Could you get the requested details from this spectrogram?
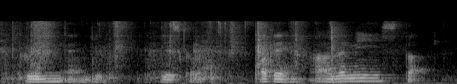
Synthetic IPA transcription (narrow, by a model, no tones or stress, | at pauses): ɡ̥ɹinĩŋɛ̰̃njjɛskʰɔ̰lʔokʰealɛt̚mista̰t̚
